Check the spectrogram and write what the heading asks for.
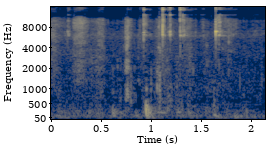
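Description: Labradoodle puppies jostling at their nursing mother: a few short whimpers among scattered small ticks and knocks.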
